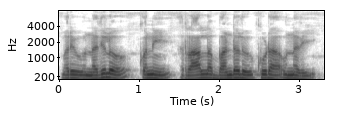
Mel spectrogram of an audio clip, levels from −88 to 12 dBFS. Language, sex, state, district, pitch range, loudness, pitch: Telugu, male, Telangana, Mahabubabad, 130-150 Hz, -15 LUFS, 140 Hz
